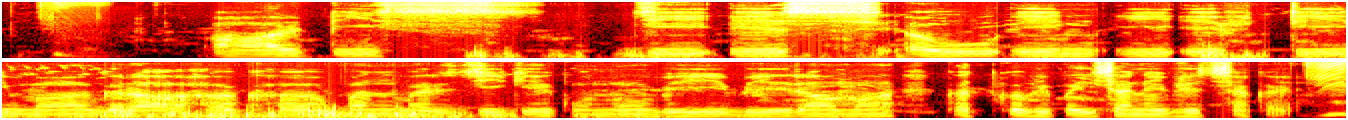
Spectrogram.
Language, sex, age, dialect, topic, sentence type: Chhattisgarhi, male, 18-24, Western/Budati/Khatahi, banking, statement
